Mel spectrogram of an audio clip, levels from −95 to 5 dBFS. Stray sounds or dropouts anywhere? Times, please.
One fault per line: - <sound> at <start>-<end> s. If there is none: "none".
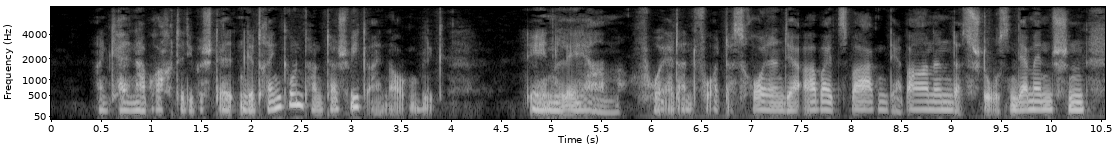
none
